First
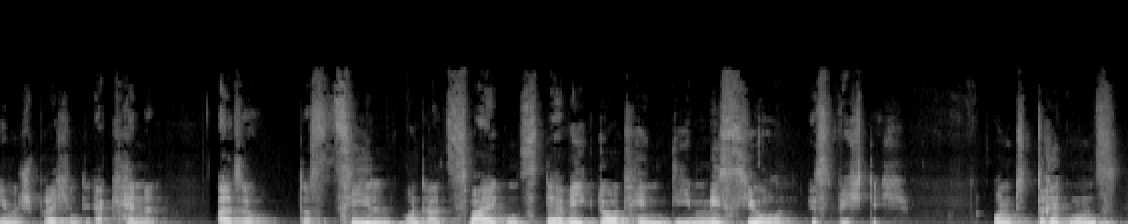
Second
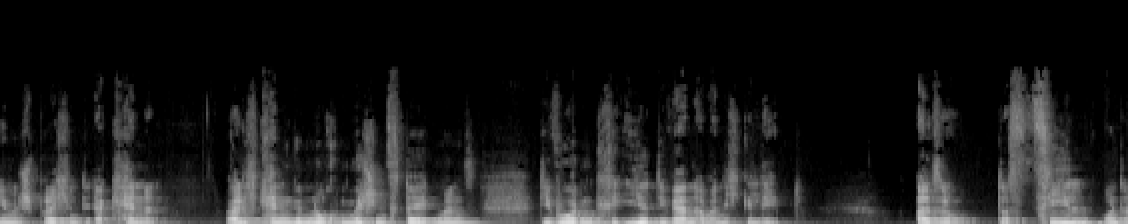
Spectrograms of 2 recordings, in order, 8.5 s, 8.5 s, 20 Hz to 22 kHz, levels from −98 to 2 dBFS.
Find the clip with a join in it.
first; 1 cut; at 1.5 s

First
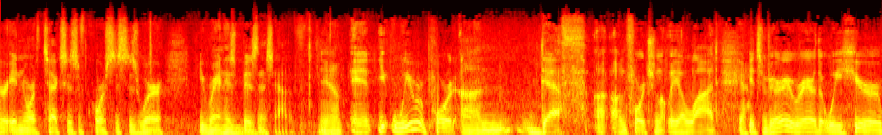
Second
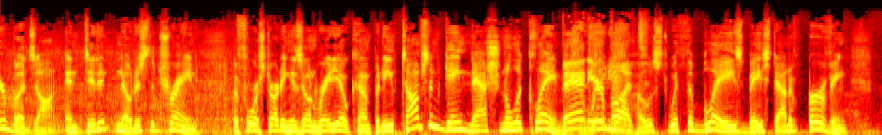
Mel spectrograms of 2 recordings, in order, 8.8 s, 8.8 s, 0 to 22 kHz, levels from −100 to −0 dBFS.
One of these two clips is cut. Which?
second; 1 cut; at 3.9 s

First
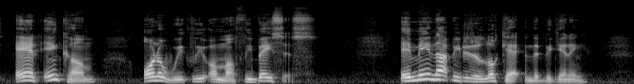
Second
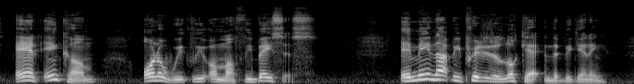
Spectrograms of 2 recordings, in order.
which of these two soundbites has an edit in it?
first; 1 cut; at 4.6 s

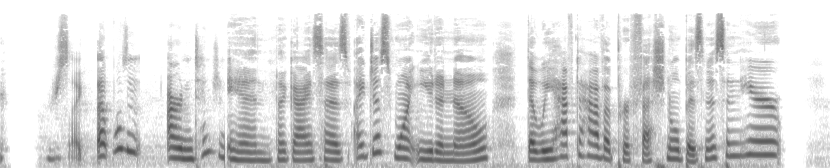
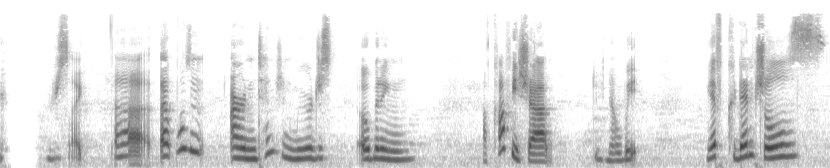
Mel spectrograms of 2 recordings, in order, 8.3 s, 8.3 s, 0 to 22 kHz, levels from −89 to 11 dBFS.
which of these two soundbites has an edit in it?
first; 3 cuts; at 0.9 s, 2.2 s, 3.5 s

